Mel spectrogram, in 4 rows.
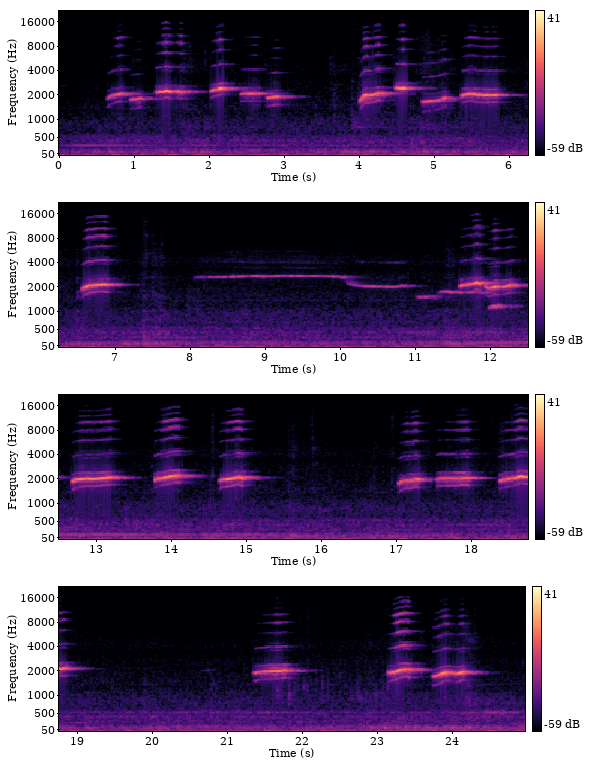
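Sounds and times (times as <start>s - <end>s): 
faint low hum: 0.0s - 24.9s
parrot whistling a jazz tune: 0.6s - 3.3s, 4.0s - 7.2s, 8.0s - 15.3s, 17.0s - 19.2s, 21.3s - 22.2s, 23.1s - 24.5s.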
